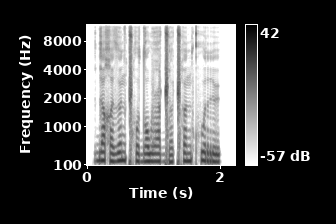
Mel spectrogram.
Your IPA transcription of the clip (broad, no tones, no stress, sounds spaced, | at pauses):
ɡ ɛ χ e ð ø n ǁʰ o d ɔ w ʕ œ ɡ͡ǁ œ ǁʰ œ n kʷʰ œ r y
